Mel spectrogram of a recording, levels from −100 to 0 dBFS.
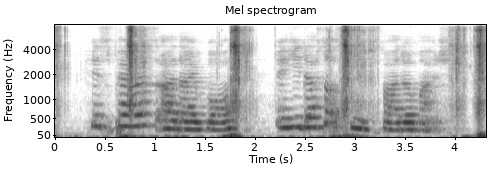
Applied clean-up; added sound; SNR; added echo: none; Rattle; -2 dB; reverberation time 0.2 s.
